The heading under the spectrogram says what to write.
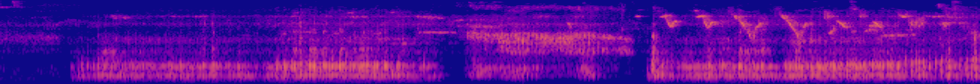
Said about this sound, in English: So Rufus, the snoring bear, which we're hearing now.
